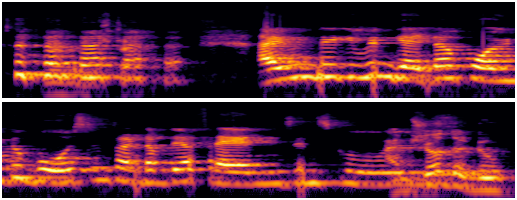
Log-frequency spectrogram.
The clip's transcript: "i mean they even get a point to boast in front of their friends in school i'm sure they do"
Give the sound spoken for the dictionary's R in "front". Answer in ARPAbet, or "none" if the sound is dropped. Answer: R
